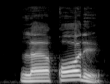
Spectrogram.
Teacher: এই দালটা কলকলার হরফ ধাক্কা দিয়ে পড়তে হবে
